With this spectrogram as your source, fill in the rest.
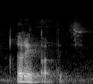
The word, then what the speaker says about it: рипатись: Рипатись. Я з тими вашими наголосами. То у нас простіша майже завжди на передостантній склад.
